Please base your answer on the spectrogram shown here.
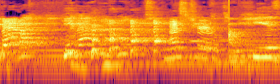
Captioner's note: laughing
